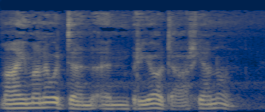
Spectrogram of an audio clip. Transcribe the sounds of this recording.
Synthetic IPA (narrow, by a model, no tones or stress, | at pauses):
maimanəwədənə̰nbrɪːɔdar̥janɔn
